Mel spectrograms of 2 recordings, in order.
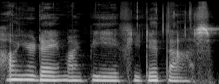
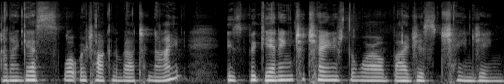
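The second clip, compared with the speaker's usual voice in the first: normal talking voice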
